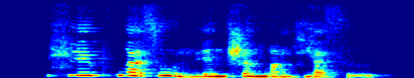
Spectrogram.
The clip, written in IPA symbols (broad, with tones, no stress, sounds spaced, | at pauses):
ɕ ɥ ɛ˥ pʰ w ä˥˧ s o˥˩ ʊ̯ n̪ ɥ ɛ˥ n ʂ ä˥ n̪ w ɑ˥˧ ŋ ɕ j ä˥˩ s ɹ̩˨˩˦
